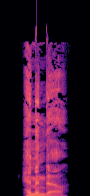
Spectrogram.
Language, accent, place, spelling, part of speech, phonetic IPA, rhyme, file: German, Germany, Berlin, hemmender, adjective, [ˈhɛməndɐ], -ɛməndɐ, De-hemmender.ogg
- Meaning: inflection of hemmend: 1. strong/mixed nominative masculine singular 2. strong genitive/dative feminine singular 3. strong genitive plural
